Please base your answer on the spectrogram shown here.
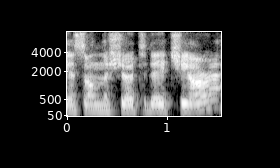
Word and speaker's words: Chiara: they pronounce my name, they think of the CH as a ch sound. But okay. I am from an Italian background, so it's a K sound. It's Chiara. Chiara.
